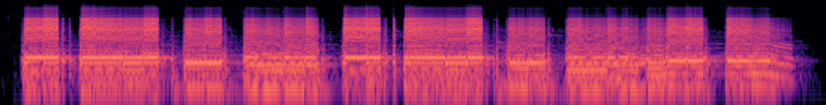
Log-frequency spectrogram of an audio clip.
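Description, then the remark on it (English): An electric guitar through a Linear Power Bird treble booster pedal and an amp plays bright, slightly gritty chords in short rhythmic bursts with brief gaps between them, fairly loud, with reverb and no voices. “But let's go ahead and give a listen to what that reverb, guitar, and amp sound like with this Linear Power Bird treble booster.”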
